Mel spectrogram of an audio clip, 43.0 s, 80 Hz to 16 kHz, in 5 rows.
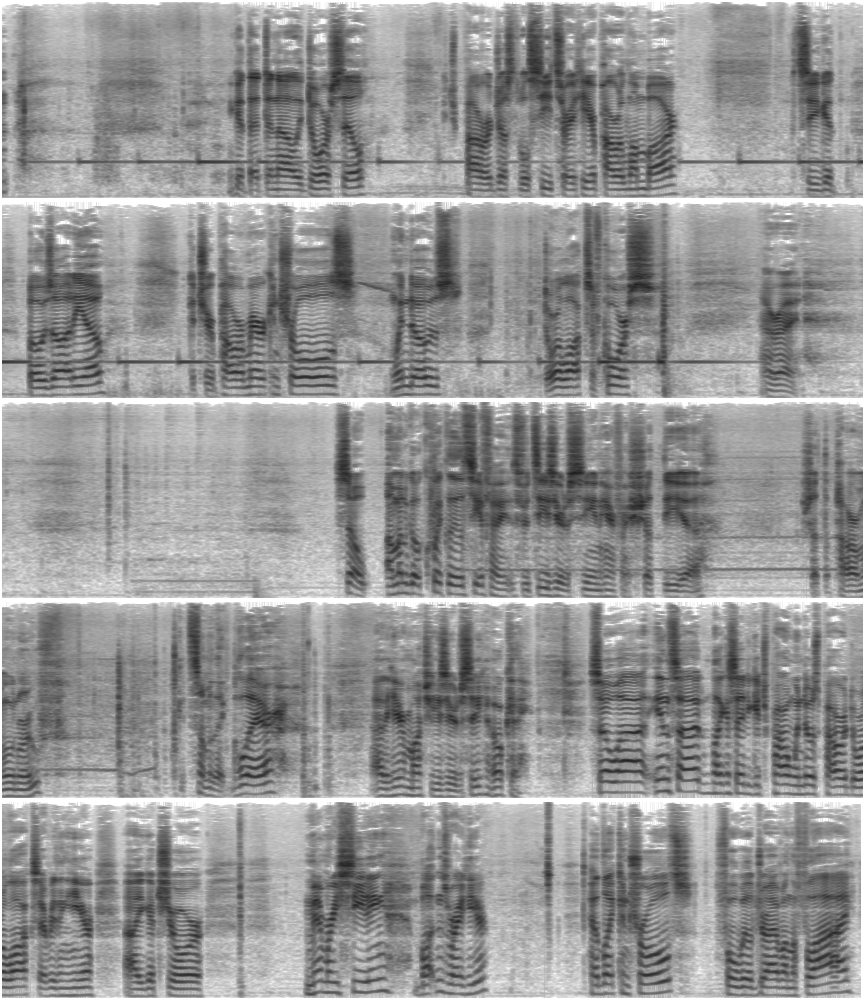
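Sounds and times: vehicle warning chime tone: 0.0s - 28.8s.

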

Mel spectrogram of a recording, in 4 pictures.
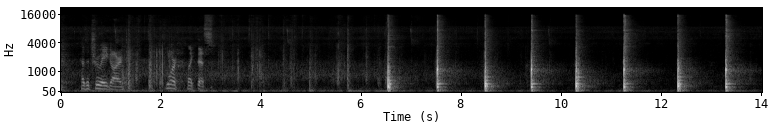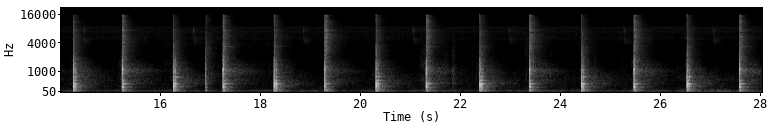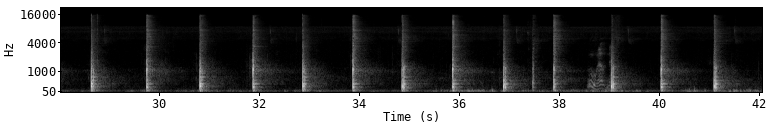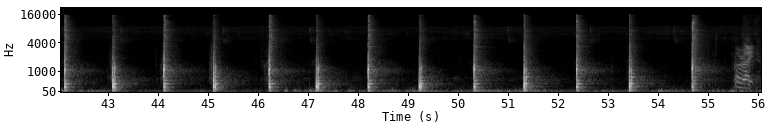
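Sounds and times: sword striking tyre: 6.5s - 6.8s, 7.5s - 7.8s, 9.4s - 9.7s, 10.3s - 10.6s, 11.2s - 11.6s, 12.3s - 12.7s, 13.3s - 13.6s, 15.2s - 15.6s, 16.2s - 17.6s, 19.3s - 19.6s, 20.3s - 20.6s, 21.3s - 21.7s, 22.4s - 22.7s, 23.4s - 23.7s, 24.4s - 24.7s, 25.4s - 25.8s, 26.5s - 26.8s, 27.6s - 27.9s, 29.7s - 30.1s, 30.8s - 31.1s, 31.8s - 32.2s, 32.8s - 33.2s, 33.8s - 34.2s, 34.8s - 35.2s, 35.8s - 36.2s, 36.9s - 38.1s, 40.0s - 40.4s, 41.1s - 41.4s, 42.1s - 42.4s, 43.0s - 43.4s, 44.0s - 45.4s, 46.1s - 46.6s, 48.2s - 48.6s, 50.3s - 50.7s, 51.3s - 51.6s, 52.4s - 52.8s, 53.4s - 53.8s, 54.7s - 55.0s.

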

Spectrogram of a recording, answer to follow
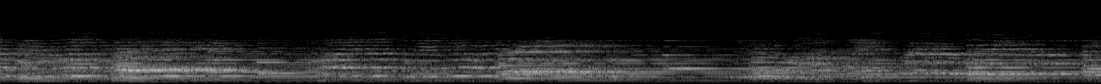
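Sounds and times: keyboard accompaniment: 0.0s - 11.0s
voices singing a hymn: 0.0s - 11.0s.

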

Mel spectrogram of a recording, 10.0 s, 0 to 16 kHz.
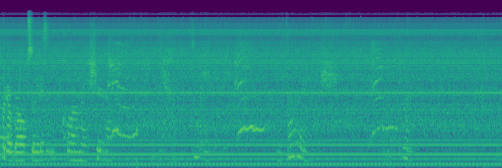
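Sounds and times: electrical hum: 0.0s - 10.0s
cat meowing: 2.2s - 2.8s, 4.7s - 5.4s, 7.4s - 8.1s.

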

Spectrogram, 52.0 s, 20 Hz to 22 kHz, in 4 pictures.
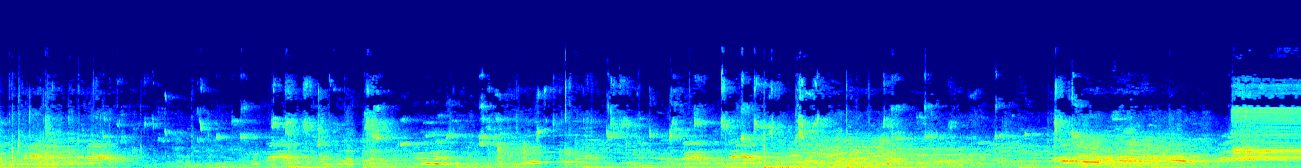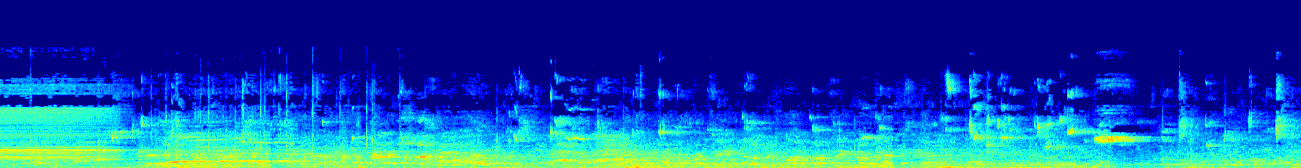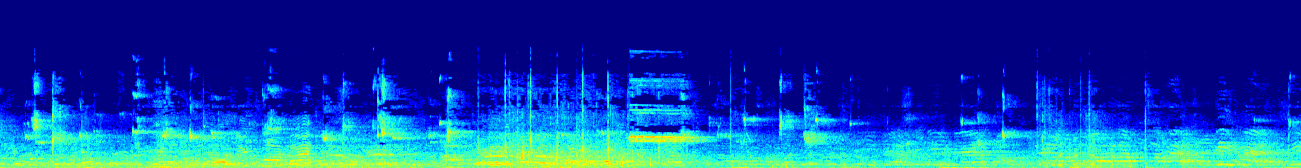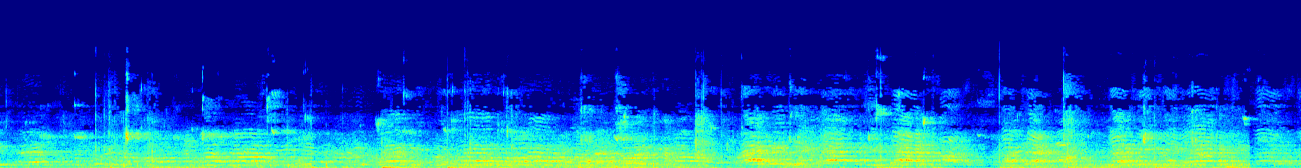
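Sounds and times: people calling out: 12.3s - 14.8s.

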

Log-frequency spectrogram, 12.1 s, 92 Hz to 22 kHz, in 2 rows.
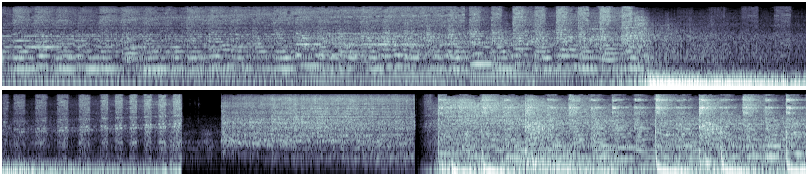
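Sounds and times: sudden deep rumble: 4.6s - 7.7s
jet fighter engine in flight: 6.0s - 9.4s.

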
